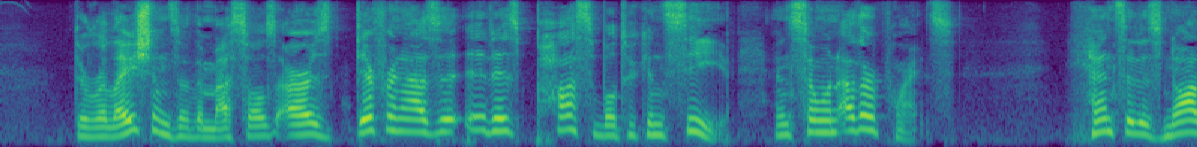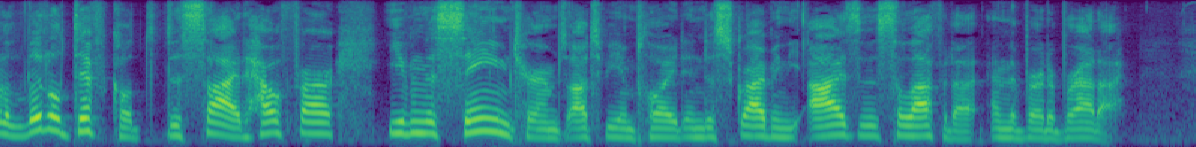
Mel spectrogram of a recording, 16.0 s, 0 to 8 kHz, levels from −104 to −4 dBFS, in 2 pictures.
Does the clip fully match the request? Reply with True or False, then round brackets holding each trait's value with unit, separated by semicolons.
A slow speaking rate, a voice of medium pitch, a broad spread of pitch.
False (175 wpm; 165 Hz; 6.8 semitones)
